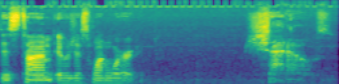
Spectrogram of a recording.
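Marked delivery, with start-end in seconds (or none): 2.5-3.3 soft eerie whisper; creepy whispered note; spooky whisper. Acted. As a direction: breathe the word like a ghost. Reading the note's one word.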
